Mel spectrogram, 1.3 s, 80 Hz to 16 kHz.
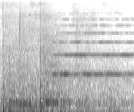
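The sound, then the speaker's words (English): A boxing gym's three-minute round timer buzzer, signalling the young boxers to change activities, sounds a steady, sustained electronic tone with bright harmonics, holding at an even level over low thumping background noise. “That buzzer you hear, by the way, is a 3-minute timer that tells the young boxers in the gym it's time to change activities.”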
